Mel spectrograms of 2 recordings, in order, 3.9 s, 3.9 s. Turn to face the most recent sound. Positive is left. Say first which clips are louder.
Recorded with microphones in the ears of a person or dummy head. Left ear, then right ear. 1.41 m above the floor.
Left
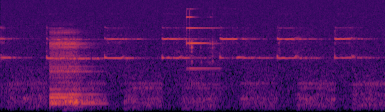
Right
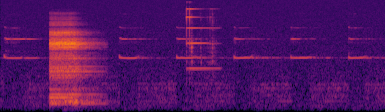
# right 4 dB
turn(degrees=-35)  # may be behind; listen again after turning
